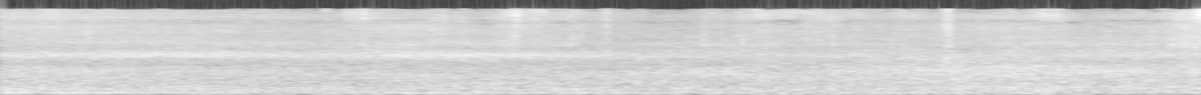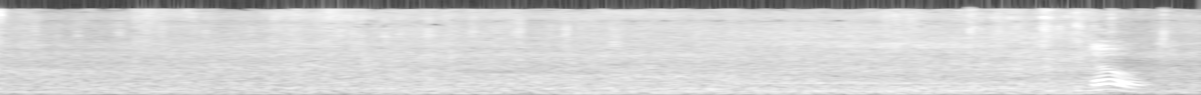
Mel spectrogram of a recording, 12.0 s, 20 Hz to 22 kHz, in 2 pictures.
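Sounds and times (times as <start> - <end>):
cars passing on street: 0.0 - 12.0.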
